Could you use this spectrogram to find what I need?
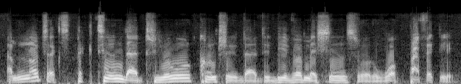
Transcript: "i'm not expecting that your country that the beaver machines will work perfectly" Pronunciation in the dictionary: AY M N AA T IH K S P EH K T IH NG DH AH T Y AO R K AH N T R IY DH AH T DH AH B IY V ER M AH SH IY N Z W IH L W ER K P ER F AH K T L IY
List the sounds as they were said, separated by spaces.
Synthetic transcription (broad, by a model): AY M N AA T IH K S P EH K T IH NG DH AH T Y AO L K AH N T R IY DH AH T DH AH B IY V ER M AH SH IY N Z W IH L W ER K P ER F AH K T L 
